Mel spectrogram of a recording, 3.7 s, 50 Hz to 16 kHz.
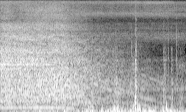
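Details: Black+Decker 20V cordless blower/sweeper on a new battery: a strong, steady high-pitched whoosh for over a second, then a smooth spin-down after the trigger is released; the blower runs normally.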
